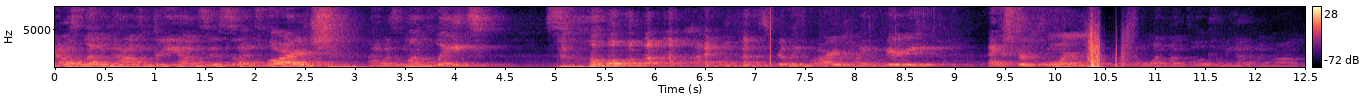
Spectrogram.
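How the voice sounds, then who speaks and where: A woman in her thirties with a raspy voice, a singer-songwriter chatting on stage between songs in a live music venue, rambling and self-deprecating. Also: mid-range voice, darkish tone, a little hiss or hum. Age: 30s. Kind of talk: casual stage banter. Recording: echoey room, mic from a distance.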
